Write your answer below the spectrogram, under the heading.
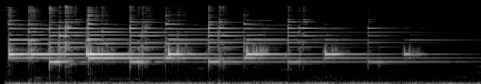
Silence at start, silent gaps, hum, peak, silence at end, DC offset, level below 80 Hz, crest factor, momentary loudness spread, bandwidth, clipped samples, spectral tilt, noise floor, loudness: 0.1 s; none; none; 0 dBFS; 0.35 s; under 0.1%; -46 dBFS; 20 dB; 19 LU; 16.5 kHz; under 0.1%; 3.5 dB/octave; -43 dBFS; -17 LUFS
